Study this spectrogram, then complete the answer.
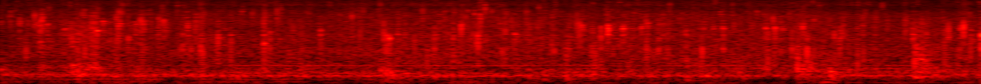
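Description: Eggs frying in a lot of bacon grease, a steady crackling sizzle with dense spitting pops, close and continuous throughout.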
